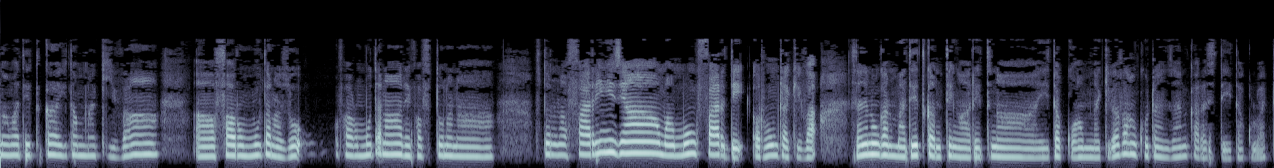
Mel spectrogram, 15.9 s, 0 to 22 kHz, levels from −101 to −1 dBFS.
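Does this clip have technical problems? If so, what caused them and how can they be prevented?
Yes. Throughout the speech there is a hard ceiling at 9.4 kHz, with nothing above it, and the sound has a watery, swirling quality, with chirpy, metallic edges on s sounds and smeared consonant onsets. This is likely MP3 compression at a starved bitrate, and the damage fits something near 35 kbps. The encoder dropped the treble and let weak frequency lines flicker in and out between frames. A plain low-pass filter would also remove the top end but would leave no swirl. To prevent it, record or export uncompressed, or encode MP3 at 128 kbps or more.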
